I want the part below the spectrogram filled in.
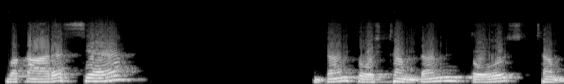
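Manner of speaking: वकारस्य दंतोष्ठम said slowly, दंतोष्ठम stretched out; drawn-out recitation. Shown as a demonstration. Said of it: "देखिए". (धीमे, खींचकर सूत्र बोलना)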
